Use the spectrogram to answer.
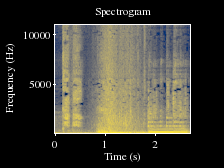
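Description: Gunfire-style sound effects from a film trailer: two short sharp bursts, then a loud booming blast that rumbles on, with a sustained tonal note entering near the end.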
